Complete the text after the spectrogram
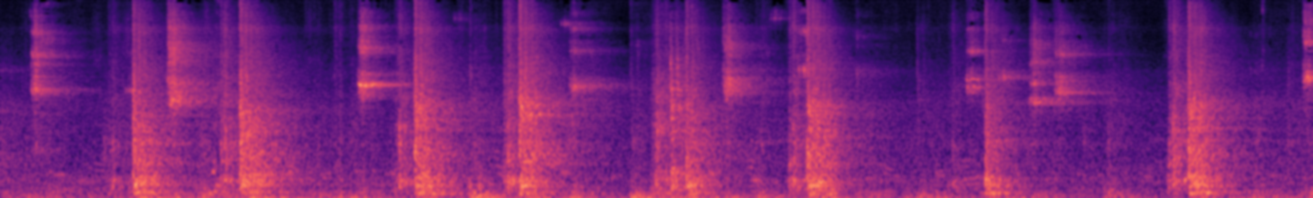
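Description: A squash ball smacks hard off the walls, echoing in a large hall.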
